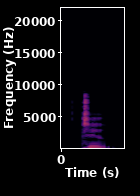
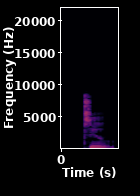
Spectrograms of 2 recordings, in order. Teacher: correctly articulated when your um tongue tip precisely taps the ridge located just behind your top teeth. Okay, which of course as we've um already established it in our previous sessions, it causes a quick burst of air to be released to be released to two, right? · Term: T sound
